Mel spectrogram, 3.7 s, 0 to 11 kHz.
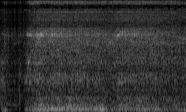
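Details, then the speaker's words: Arrma Big Rock 3S RC truck with a new aluminum motor mount and spur, the gear edge Dremeled for clearance. After a click it spins into a high steady whine with a rough rasp underneath. Rough drivetrain noise; owner suspects the gear clearance or break-in. "so I'm wondering you know that if that's if that's what I'm hearing cuz it don't sound as smooth as it could it could just be that Breakin thing that you have to do"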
